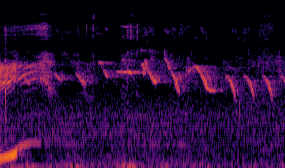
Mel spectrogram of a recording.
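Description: Wild birds singing: a quick run of short, falling chirps repeated several times a second.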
